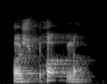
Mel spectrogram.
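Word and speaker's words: Hushpuckena: So the correct pronunciation is Hushpuckina. – So the E is just silent almost.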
